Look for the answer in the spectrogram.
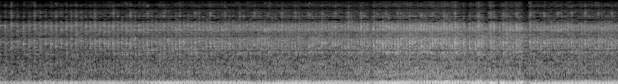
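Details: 1950 Ford 8N tractor, first start in over 10 years after work including removing factory 6-volt setup, Marvel Mystery Oil soak: steady deep even four-cylinder throb, smoky, no knocks or misfires; normal running.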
